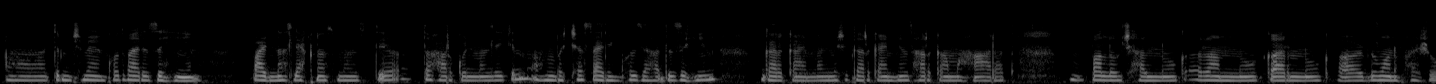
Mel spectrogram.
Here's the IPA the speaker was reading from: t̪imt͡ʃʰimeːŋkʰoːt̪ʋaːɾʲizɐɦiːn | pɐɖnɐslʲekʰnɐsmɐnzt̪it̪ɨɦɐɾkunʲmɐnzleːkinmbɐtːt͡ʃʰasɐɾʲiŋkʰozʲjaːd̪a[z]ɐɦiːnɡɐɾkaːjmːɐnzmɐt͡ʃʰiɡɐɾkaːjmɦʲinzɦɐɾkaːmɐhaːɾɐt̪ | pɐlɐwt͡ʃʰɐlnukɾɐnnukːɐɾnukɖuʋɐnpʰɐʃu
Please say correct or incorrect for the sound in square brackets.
correct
